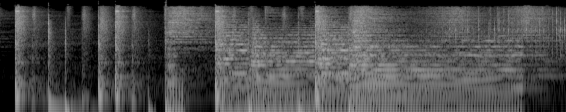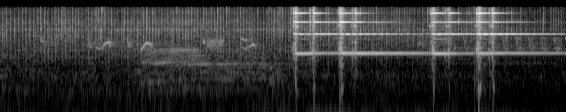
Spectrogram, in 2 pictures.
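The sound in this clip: Bell ringing on a new bicycle: a few bright, high metallic rings that sound near the end, after a stretch of other mixed sounds.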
